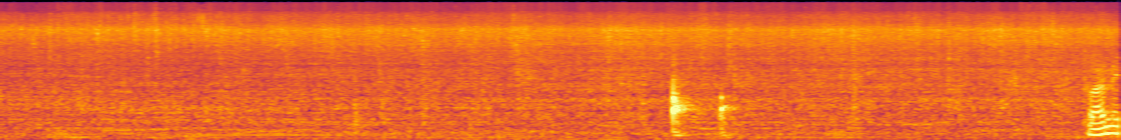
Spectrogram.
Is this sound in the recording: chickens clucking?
no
